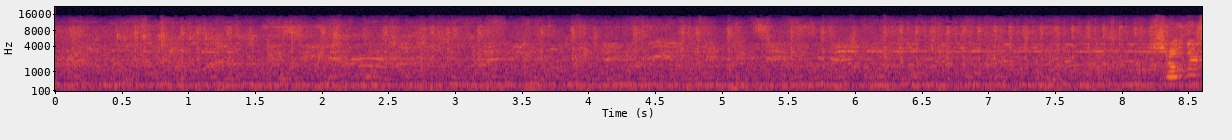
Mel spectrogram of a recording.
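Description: Two motorized treadmills running steadily under jogging runners, a continuous even hum and belt rumble with the thud of footfalls.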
